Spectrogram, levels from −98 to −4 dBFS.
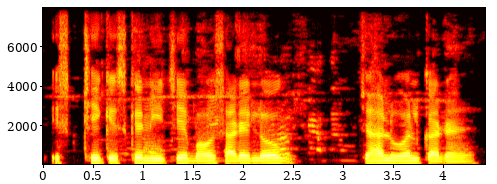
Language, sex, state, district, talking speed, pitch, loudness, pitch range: Hindi, male, Bihar, Jamui, 165 wpm, 125 Hz, -17 LUFS, 120-130 Hz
